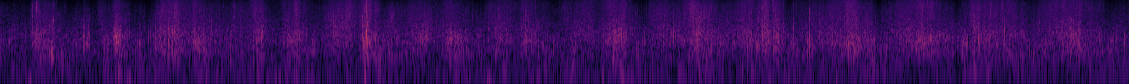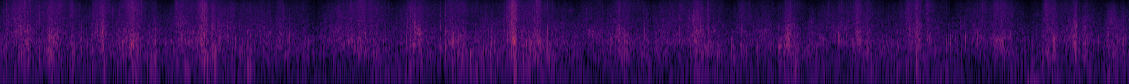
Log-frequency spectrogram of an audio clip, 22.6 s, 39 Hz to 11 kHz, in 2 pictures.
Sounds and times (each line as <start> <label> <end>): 0.0 walking on drying herbs 22.5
